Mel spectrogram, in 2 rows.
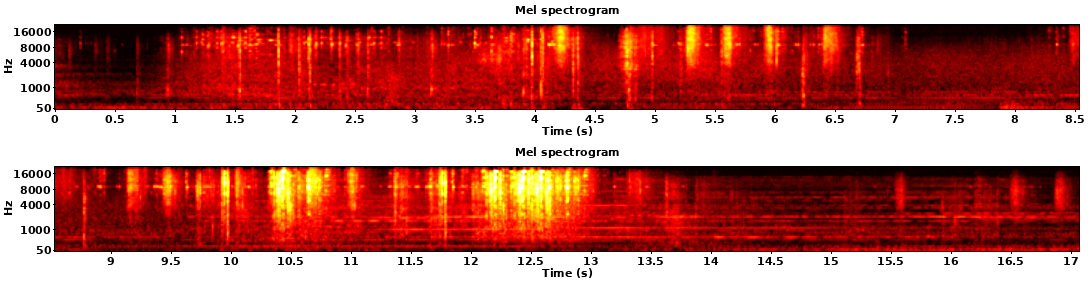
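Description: Roach, a horse in The Witcher 3, clip-clops along with steady hoofbeats over a constant game soundscape, the footfalls fairly faint beneath ambient music and effects.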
